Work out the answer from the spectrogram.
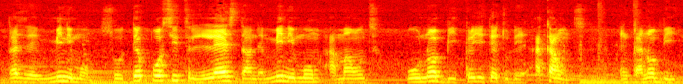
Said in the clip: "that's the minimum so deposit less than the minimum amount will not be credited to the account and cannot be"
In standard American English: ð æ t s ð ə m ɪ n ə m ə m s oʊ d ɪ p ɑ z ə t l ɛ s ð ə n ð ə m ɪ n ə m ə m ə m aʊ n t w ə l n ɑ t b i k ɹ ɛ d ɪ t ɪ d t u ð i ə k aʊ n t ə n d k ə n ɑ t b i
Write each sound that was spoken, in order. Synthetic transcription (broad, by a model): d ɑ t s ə m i n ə m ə m s oʊ d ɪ p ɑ s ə t l ɛ s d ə n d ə m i n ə m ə m ə m aʊ n t w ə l n ɑ t b i k ɹ ɛ d ɪ t ɪ d t u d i ə k aʊ n t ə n k ə n ɑ t b i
